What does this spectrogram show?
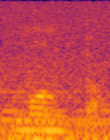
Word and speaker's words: Montauk: hablando de el proyecto monto monto escrito pero pronunciamos mundo qué significa esto acá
